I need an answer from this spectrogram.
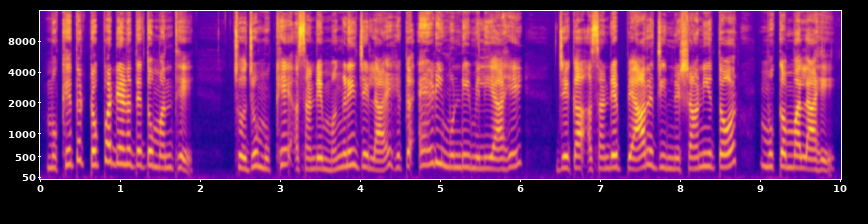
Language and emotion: Sindhi, happy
